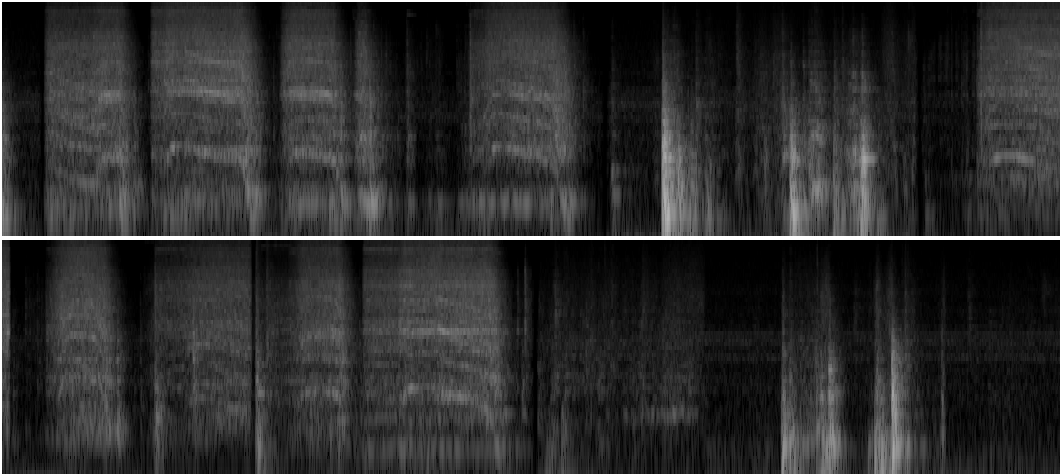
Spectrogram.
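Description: Cordless drill-driver driving screws into plywood cabinet corners in short runs of about a second each, the motor's whine gliding up and down in pitch as each screw goes in and seats. A few sharp knocks of wood being handled fall between the runs.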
